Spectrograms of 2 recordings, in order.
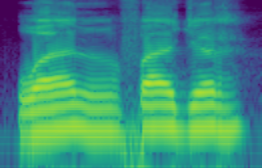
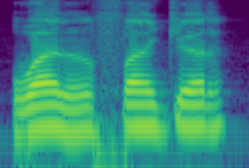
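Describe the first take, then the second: No difference in how they are said.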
